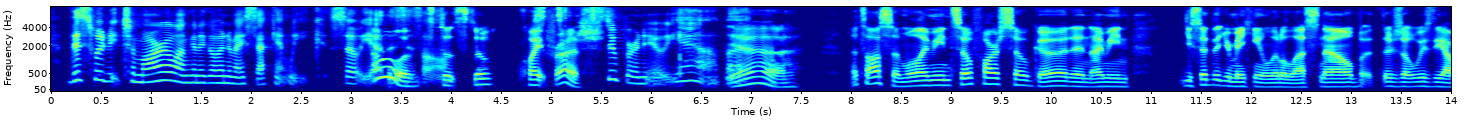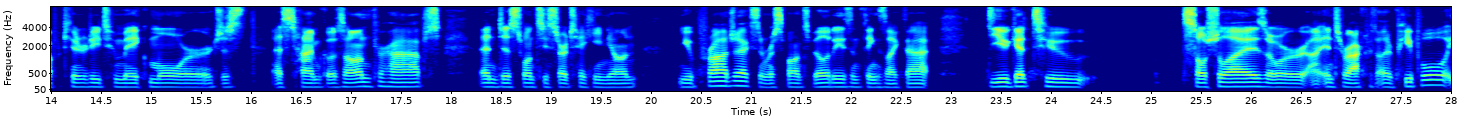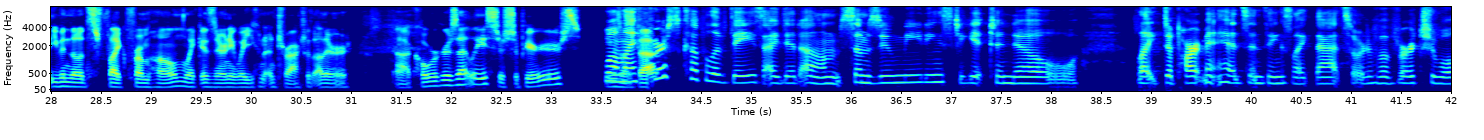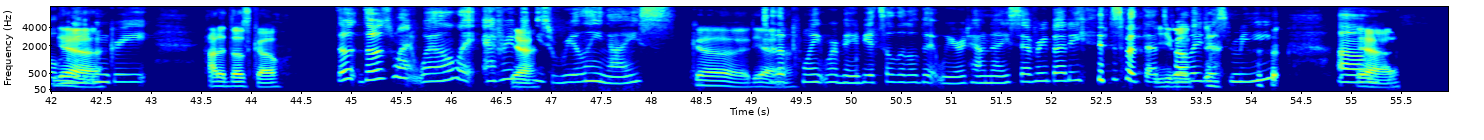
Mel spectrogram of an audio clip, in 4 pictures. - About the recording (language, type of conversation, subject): English, advice, How can I adjust to a new job and feel confident in my role and workplace?
- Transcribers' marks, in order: tapping; other background noise; laughing while speaking: "everybody is"; chuckle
